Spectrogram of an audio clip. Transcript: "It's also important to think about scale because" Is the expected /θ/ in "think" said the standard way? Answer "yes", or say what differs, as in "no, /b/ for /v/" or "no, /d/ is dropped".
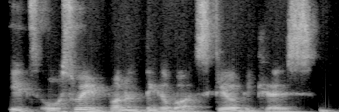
yes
